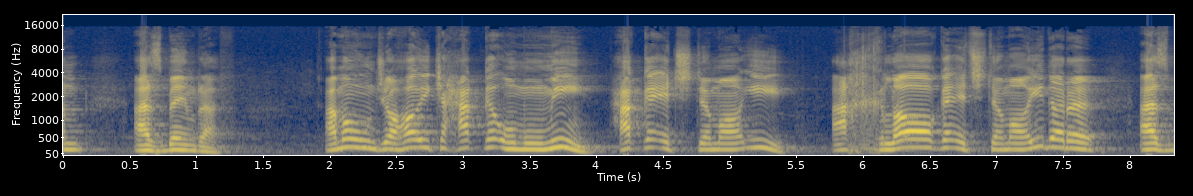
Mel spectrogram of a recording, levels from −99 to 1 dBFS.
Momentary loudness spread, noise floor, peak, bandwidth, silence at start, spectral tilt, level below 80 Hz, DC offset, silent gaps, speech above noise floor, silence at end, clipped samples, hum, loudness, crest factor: 9 LU; -54 dBFS; 0 dBFS; 15.5 kHz; 0 s; -4 dB/octave; -58 dBFS; under 0.1%; none; 37 dB; 0 s; under 0.1%; none; -17 LUFS; 18 dB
